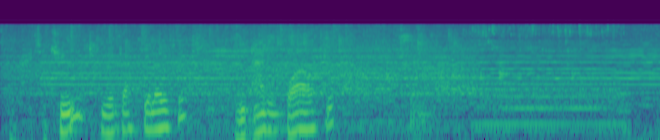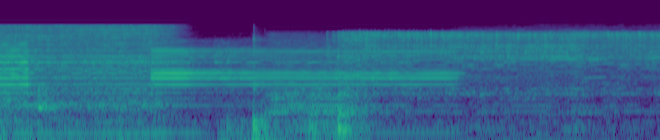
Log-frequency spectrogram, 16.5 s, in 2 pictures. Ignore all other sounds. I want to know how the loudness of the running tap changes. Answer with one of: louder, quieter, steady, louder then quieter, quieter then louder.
quieter.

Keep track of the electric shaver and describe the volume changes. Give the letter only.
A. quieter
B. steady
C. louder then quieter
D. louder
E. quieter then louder
A.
